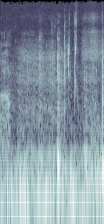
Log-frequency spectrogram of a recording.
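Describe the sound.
Faint chewing and crunching come from someone tasting stirred vanilla yogurt with crunchy balls. A few crisp bites break through soft, irregular mouth sounds.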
